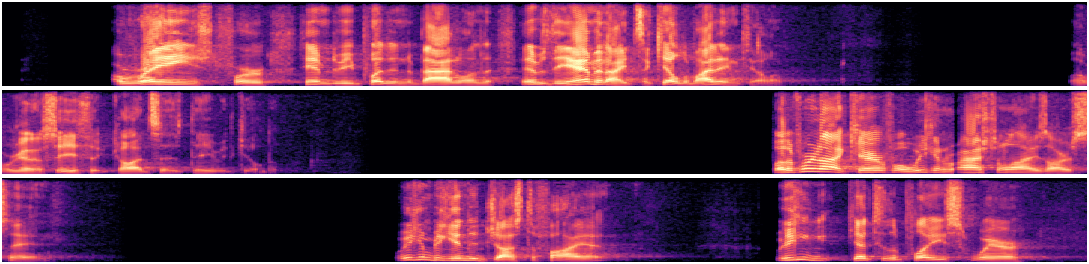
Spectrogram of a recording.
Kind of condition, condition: setting, large echoing room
